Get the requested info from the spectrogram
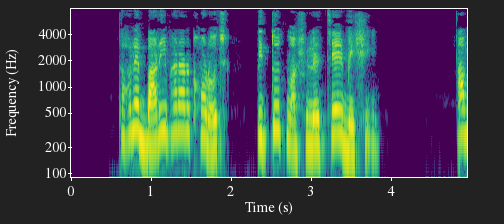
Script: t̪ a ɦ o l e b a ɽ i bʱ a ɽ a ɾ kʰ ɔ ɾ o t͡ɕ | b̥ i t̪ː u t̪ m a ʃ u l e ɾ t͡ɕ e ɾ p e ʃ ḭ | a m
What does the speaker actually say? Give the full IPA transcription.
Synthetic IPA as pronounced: t̪ a ɦ o l e b a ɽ i bʱ a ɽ a ɾ kʰ ɔ ɾ o t͡ɕ | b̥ i d̪ː u t̪ m a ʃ u l e ɾ t͡ɕ e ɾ b e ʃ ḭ | a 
